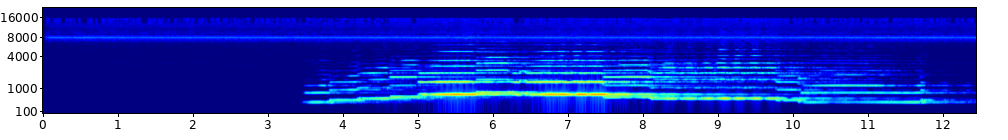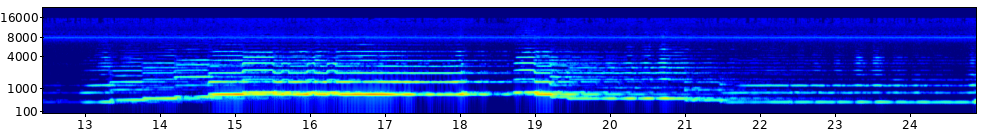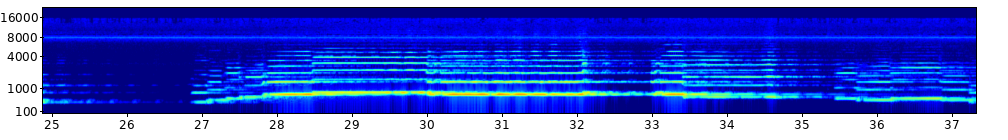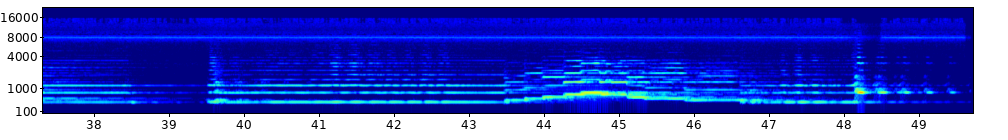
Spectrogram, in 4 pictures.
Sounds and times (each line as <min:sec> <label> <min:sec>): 0:03.4 flute 0:26.2
0:26.8 flute 0:49.7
